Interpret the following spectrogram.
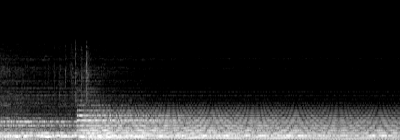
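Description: Background ambient music of long held chords, changing chord about a second in.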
